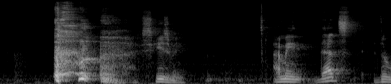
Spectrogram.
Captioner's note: coughs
